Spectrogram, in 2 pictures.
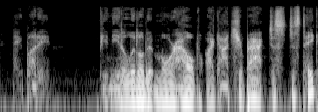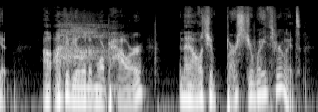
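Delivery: fancy-pants tempting voice, egging on. Retelling a guy half-whispering an offer of power in someone's ear: imitating a guy half-whispering in someone's ear. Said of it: "whispering in his ear is some fancy pantsy guy".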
